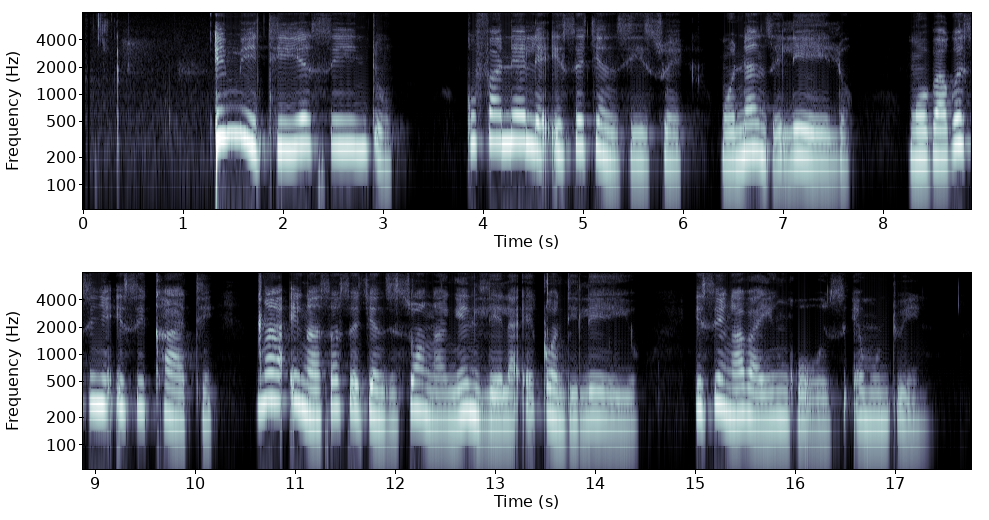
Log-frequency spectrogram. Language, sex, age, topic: North Ndebele, male, 18-24, health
